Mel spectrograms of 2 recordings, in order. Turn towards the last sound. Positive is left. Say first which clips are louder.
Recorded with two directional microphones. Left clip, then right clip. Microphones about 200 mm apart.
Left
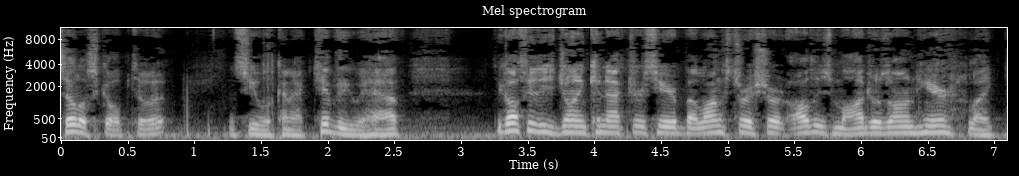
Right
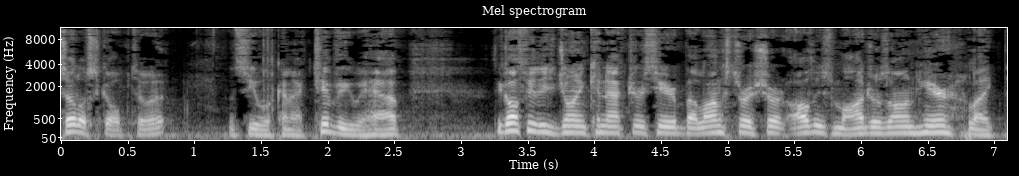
# right 9 dB
turn(degrees=-25)  # may be behind; listen again after turning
